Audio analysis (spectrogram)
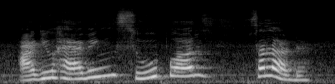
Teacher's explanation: అలా చాయిస్ అడిగేటప్పుడు first rising intonation వాడతాము, నెక్స్ట్ ఫాలింగ్ ఇంటోనేషన్ వాడతాము. · Rising falling intonation. Rise fall intonation, the intonation rises and then falls. అక్కడ marking ఏం పెడుతున్నాం చూడండి, ఫస్ట్ రైజ్ అవుతుంది, తర్వాత మళ్ళీ ఫాలింగ్ టోన్ వస్తుంది. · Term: రైజ్ ఫాల్ ఇంటోనేషన్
